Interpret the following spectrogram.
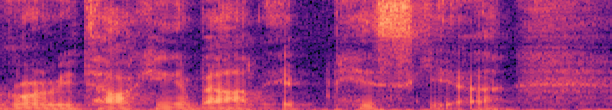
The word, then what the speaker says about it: Episcia: to be talking about episcia I guess it could be pronounced epia but that doesn't sound as pleasant so we're going to go with episcia this is a really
